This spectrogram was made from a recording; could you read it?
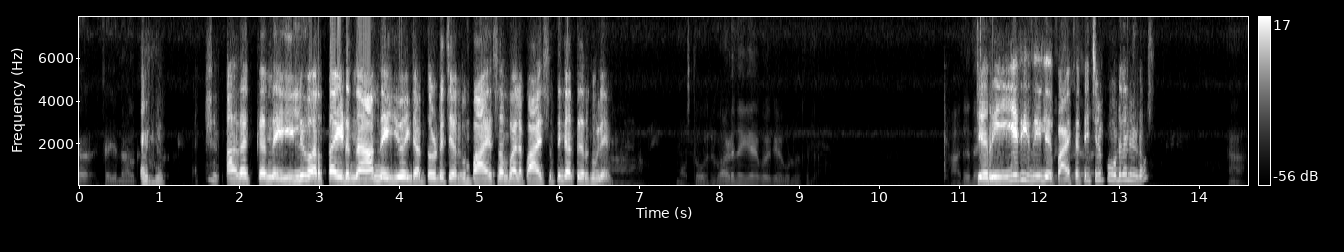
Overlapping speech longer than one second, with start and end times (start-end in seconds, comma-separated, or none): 11.2-12.7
